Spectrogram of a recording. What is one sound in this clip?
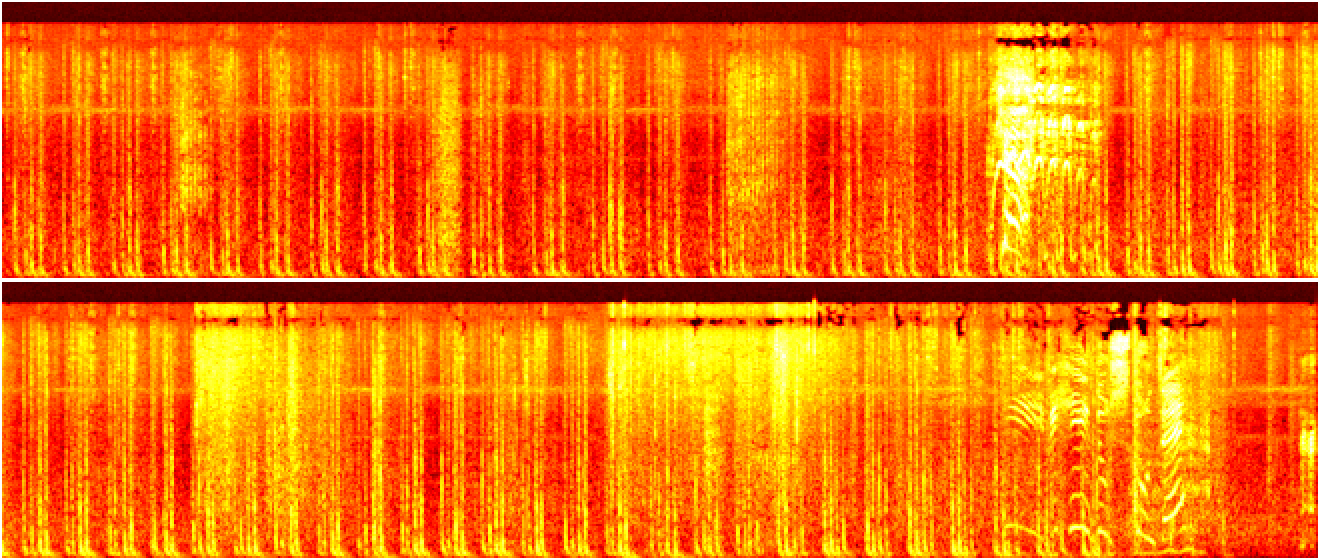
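A horse's hooves thud rhythmically on grass at a gallop.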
